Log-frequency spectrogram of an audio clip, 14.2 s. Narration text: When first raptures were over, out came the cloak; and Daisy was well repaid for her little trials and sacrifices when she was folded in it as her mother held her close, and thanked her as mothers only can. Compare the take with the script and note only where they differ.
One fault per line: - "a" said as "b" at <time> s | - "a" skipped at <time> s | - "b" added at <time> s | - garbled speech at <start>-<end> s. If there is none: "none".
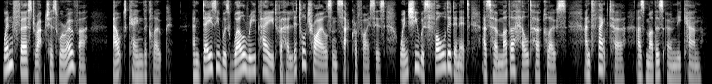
none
